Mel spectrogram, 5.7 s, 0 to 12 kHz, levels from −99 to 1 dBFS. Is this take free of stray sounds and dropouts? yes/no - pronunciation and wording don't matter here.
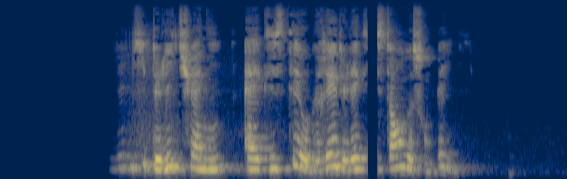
no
